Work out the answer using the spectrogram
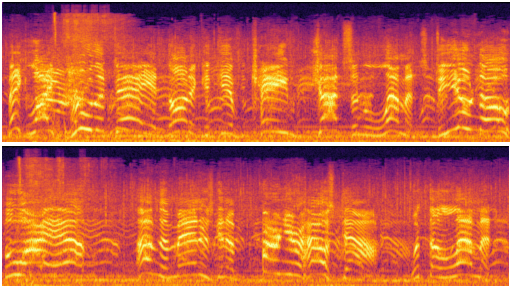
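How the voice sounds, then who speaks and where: An actor playing a brash, ranting older company boss in a comedic video game, speaking in emphatic announcements. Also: male voice, very high-pitched, expressive, measured pace. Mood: indignant, furious. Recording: heavy noise behind game audio.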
